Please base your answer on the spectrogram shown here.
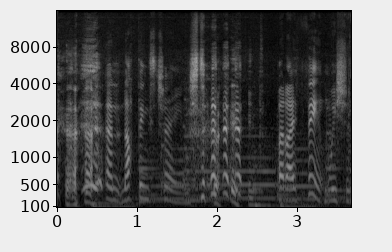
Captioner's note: laughs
